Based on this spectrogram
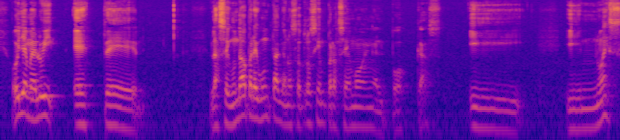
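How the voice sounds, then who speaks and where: A man of medium pitch with an ordinary speaking voice and ordinary pitch variation. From born outside US, Latin American. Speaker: podcast host. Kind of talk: interview.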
